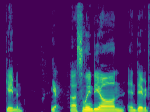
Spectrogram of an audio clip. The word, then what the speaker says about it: Gehman: I think it's Gaiman. Gaiman.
